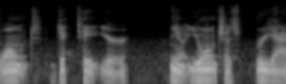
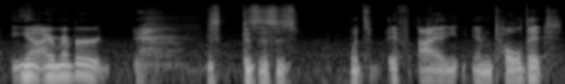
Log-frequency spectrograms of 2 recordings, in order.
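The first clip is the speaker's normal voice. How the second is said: ordinary delivery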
